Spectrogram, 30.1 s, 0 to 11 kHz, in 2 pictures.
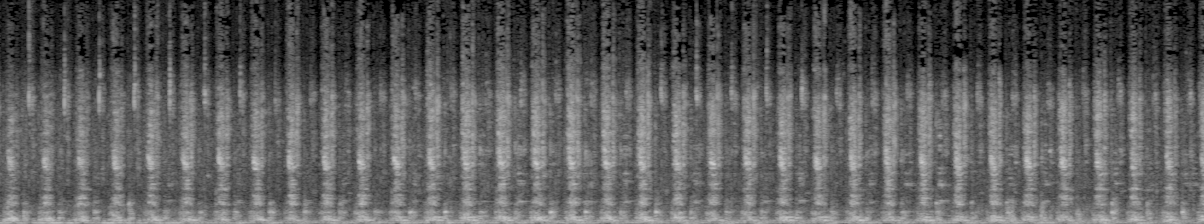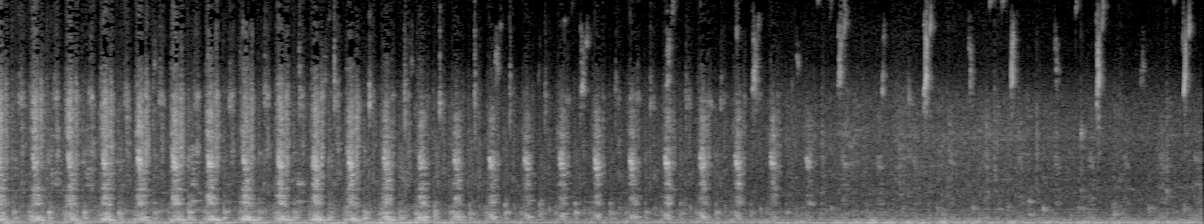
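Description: Slow-running desi diesel engine, rated 22 HP at about 300 rpm, chugging steadily at about two and a half beats a second over a low hum. After about twenty seconds the beats grow fainter and less distinct, leaving mostly the hum.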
